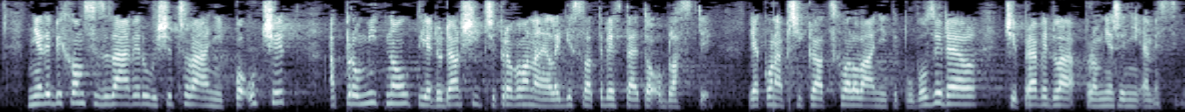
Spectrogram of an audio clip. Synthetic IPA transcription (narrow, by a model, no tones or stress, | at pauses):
mɲɛlɪbɪxo̞msɪzɛzaːvjɛɾuvɪʃɛt̪r̝̥o̞vaːɲiːpo̞ʔut͡ʃɪt̪ʔapɾo̞miːt̪no̞wt̪jɛdo̞dalʃiːpr̝̥ɪpɾavo̞vanɛːlɛɡɪslat̪ɪvɪft̪ɛːt̪o̞ʔo̞blascɪ̰ | jako̞napr̝̥iːklat̪sxvalo̞vaːɲiːt̪ɪpuvo̞zɪdɛlt͡ʃɪpɾʔavɪdlapɾo̞mɲɛrɛɲiːʔɛmɪ̰sḭː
